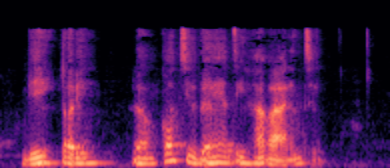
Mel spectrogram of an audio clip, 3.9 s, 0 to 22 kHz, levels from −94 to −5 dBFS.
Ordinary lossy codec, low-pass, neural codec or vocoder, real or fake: MP3, 48 kbps; 10.8 kHz; codec, 24 kHz, 1.5 kbps, HILCodec; fake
